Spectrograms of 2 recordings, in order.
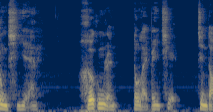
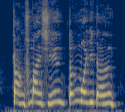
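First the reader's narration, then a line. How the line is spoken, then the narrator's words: Sudden call. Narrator (Chinese): 那公主忽地叫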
